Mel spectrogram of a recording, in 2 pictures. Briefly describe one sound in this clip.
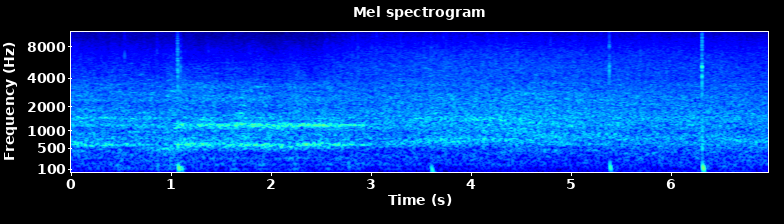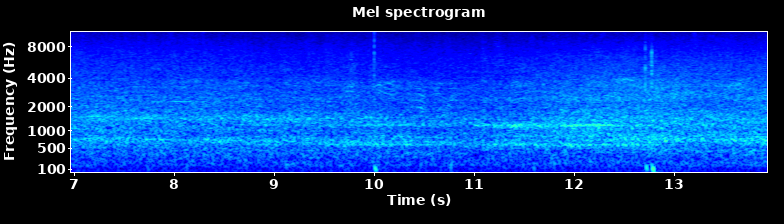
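A football is kicked with dull thuds now and then.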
